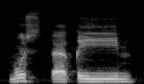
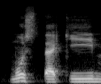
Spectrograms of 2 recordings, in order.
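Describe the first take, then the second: First: The middle consonant is a deep, pressed q. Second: The middle consonant sounds like a plain k. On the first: The speaker calls it right. "tekan sikit" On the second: The speaker calls it wrong. "ah itu salah"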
